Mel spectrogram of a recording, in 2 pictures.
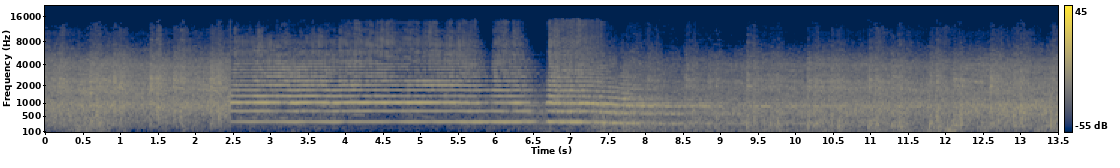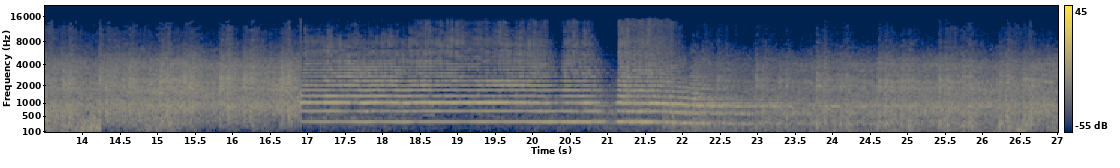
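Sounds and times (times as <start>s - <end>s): train horn: 2.5s - 9.0s, 16.9s - 23.4s.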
